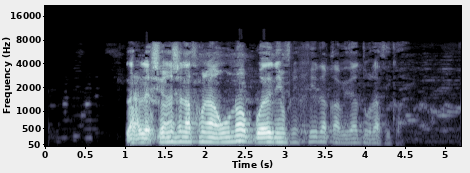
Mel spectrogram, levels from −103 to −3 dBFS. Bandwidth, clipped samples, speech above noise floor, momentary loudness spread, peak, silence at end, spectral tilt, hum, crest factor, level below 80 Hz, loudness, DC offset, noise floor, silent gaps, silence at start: 7.8 kHz; under 0.1%; 45 dB; 21 LU; 0 dBFS; 1.05 s; -5 dB/octave; none; 18 dB; -66 dBFS; -15 LUFS; under 0.1%; -61 dBFS; none; 1 s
